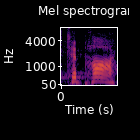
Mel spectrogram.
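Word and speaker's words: Tippah: it t-i-p-p-e-r Ash Ashley it's tepa County t-i-p-p-a-h uh it's an Indian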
